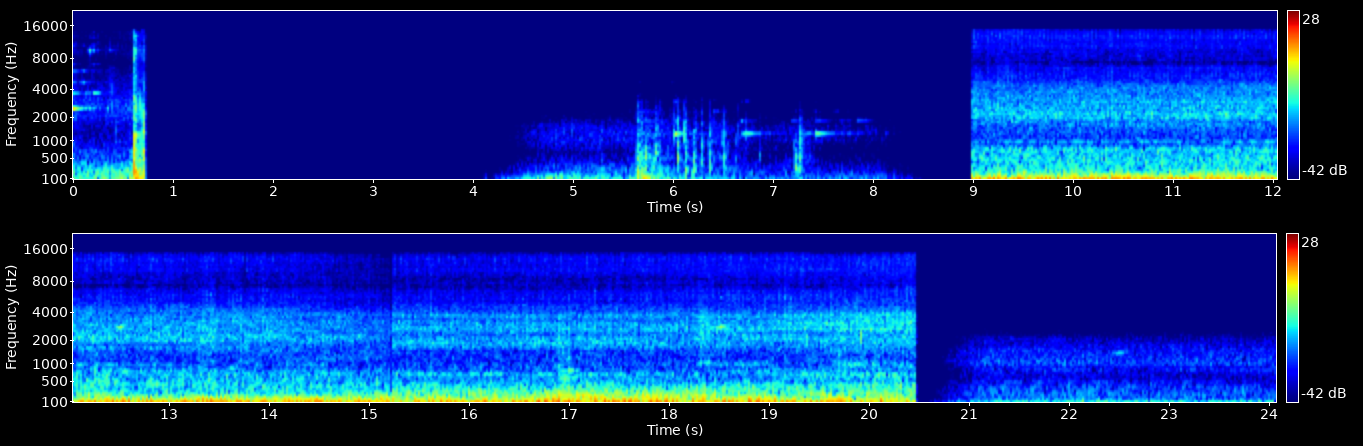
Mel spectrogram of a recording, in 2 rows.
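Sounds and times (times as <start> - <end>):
car engine idling: 9.0 - 20.5.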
